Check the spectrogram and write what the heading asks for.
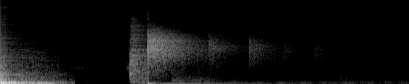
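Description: A whoosh sound effect with a deep low end at the start. About a second later comes a pool break shot: a sharp crack as the cue ball drives into the racked pack, followed by the balls clattering and knocking apart, fading out over about a second and a half, with a few faint ball knocks near the end.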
